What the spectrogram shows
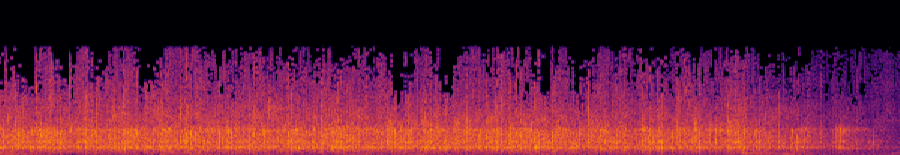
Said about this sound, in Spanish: Por tanto, pido, pido un aplauso para ellos, ¿verdad? Pido un aplauso para ellos, estén o no estén.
